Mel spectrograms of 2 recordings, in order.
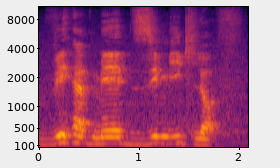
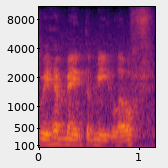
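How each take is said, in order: First: It is said in a put-on German accent. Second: It is said in the speaker's normal accent.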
